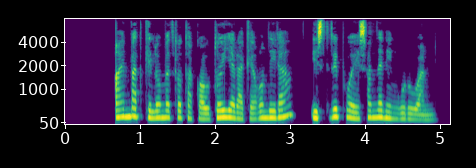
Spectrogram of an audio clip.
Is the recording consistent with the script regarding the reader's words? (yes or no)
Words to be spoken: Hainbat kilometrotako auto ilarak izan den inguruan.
no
